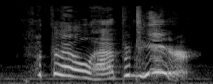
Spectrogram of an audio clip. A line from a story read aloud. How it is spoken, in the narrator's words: Ken yelled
